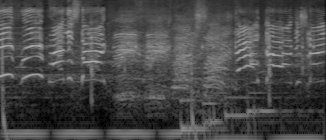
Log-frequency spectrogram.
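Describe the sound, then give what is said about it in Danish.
A large protest crowd waving Palestinian flags shouts and chants Arabic slogans together in the streets, voices rising in loud, rhythmic bursts, with a steady low hum running underneath throughout. “Store demonstrationer med palæstinensiske flag og arabiske slagord har fyldt i gaderne de seneste uger.”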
